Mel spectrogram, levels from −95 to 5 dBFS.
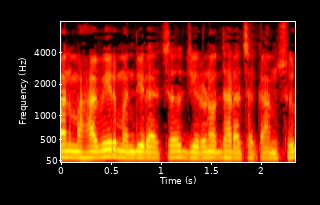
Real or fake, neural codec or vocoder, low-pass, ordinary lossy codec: real; none; none; none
